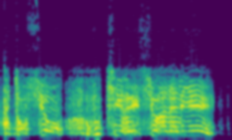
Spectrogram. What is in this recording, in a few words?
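player friendly fire, mood high, French; War Thunder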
